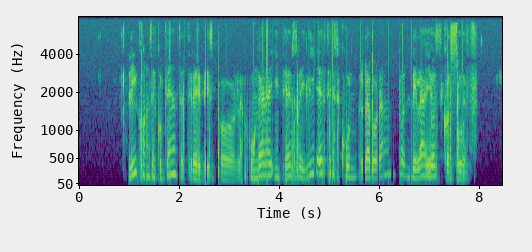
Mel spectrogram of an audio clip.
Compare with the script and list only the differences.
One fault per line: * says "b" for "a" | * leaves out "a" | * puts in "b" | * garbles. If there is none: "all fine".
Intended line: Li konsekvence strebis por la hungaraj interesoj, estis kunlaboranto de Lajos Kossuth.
* puts in "li"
